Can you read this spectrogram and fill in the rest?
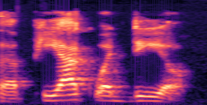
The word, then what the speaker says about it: Piacquadio: It's very Italian. It's Piacquadio.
